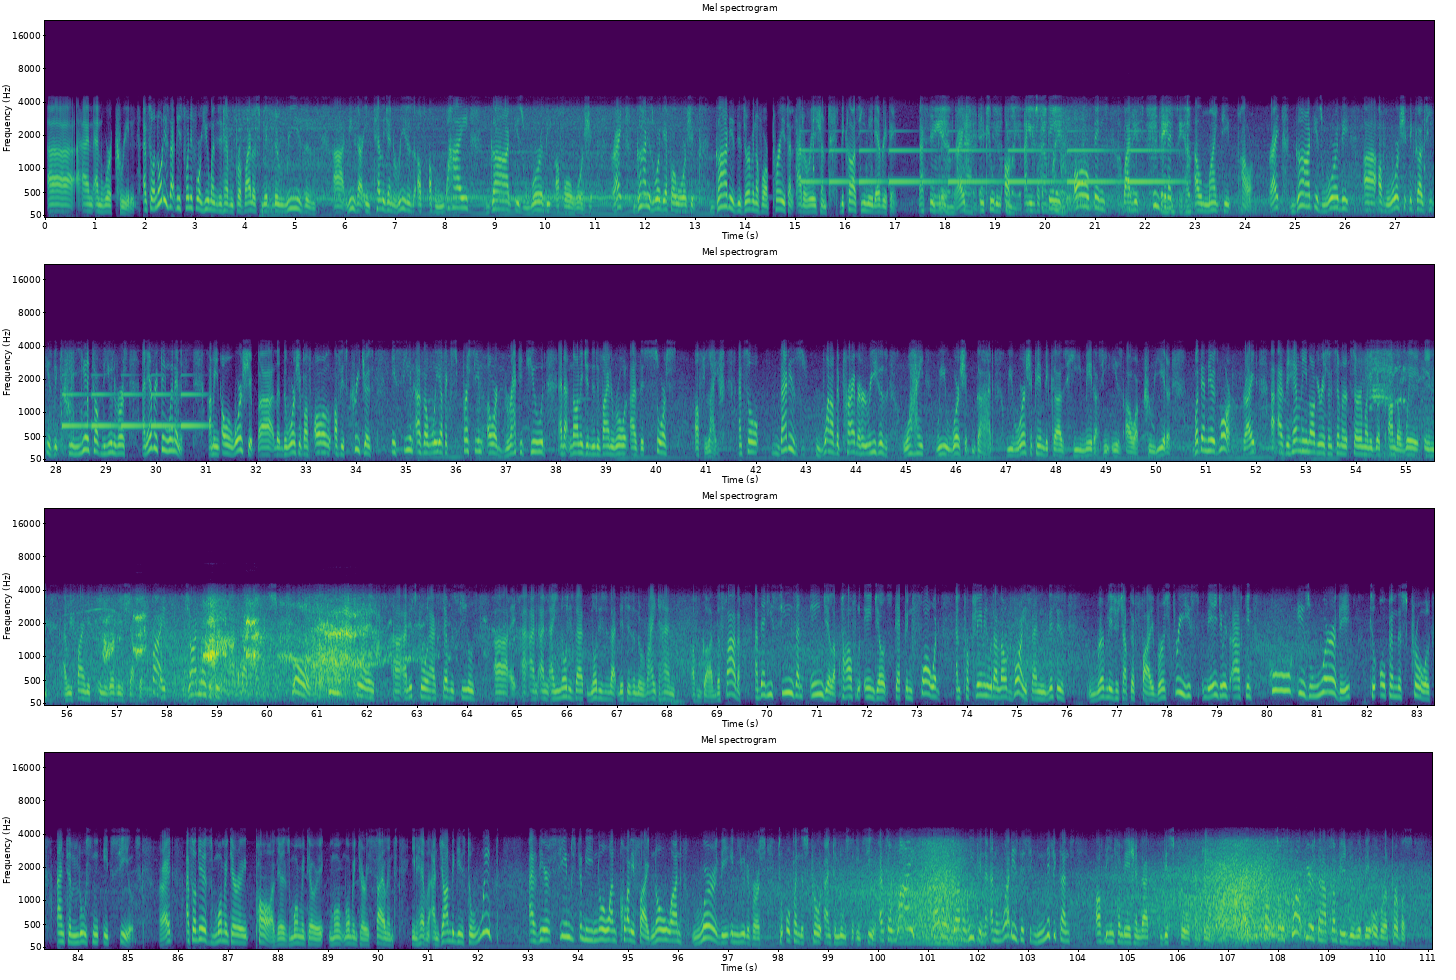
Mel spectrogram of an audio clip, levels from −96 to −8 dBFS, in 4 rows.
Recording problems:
phone-call audio; nothing above 3.5 kHz
traffic noise; very loud; throughout; 1 dB above the speech

